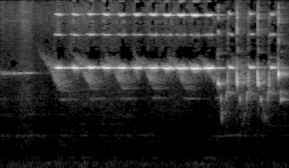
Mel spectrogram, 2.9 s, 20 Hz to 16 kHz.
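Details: Caged canary singing during song training: a rapid series of rolling trilled notes near 4k, repeated about five times a second, ending in a burst of choppy chirps.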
